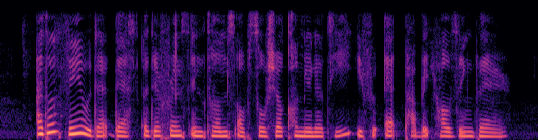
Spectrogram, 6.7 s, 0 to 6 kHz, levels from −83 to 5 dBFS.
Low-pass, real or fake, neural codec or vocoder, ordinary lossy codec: 5.4 kHz; fake; codec, 44.1 kHz, 7.8 kbps, Pupu-Codec; none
